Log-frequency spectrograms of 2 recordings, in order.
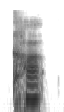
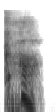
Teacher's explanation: out is not that much air but Ka is it's now you're just really emphasizing the sound with extra air coming up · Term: aspiration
